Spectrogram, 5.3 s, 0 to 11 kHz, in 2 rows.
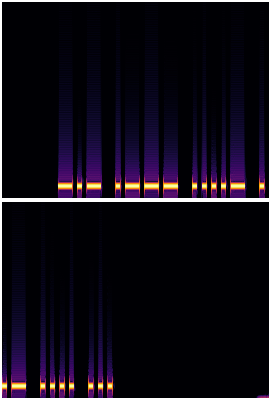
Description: Morse code, heard as a keyed tone, about 31 wpm, 700 Hz. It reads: KJ4UHS
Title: Speed Racing - USA 2x3 Call Signs 25wpm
